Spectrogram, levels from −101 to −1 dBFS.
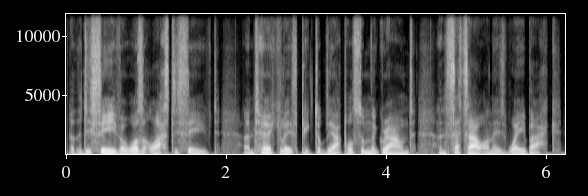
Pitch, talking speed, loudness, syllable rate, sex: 115 Hz, 220 wpm, -19 LUFS, 5.6 syllables/s, male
